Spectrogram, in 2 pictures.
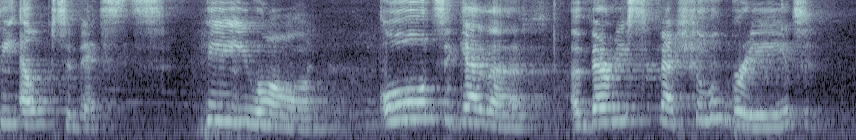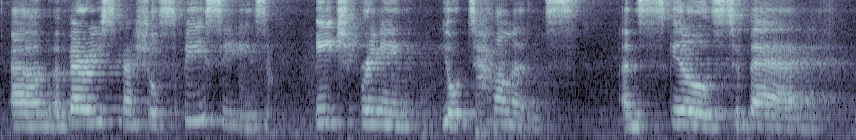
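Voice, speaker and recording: Lively intonation at a very slow pace, with noticeable background noise and audible room echo. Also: woman, high pitch for a woman. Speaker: animal rights activist. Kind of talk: speech at celebration event. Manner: hesitant, many fillers.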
